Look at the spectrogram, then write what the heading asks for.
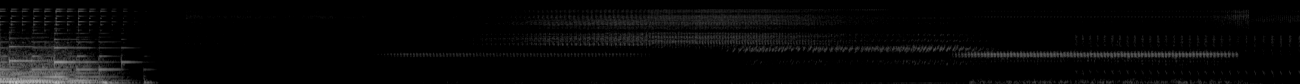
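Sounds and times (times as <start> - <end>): high-pitched insect whine: 1.9 - 13.0
rapid pulsing chirr: 3.8 - 13.0.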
